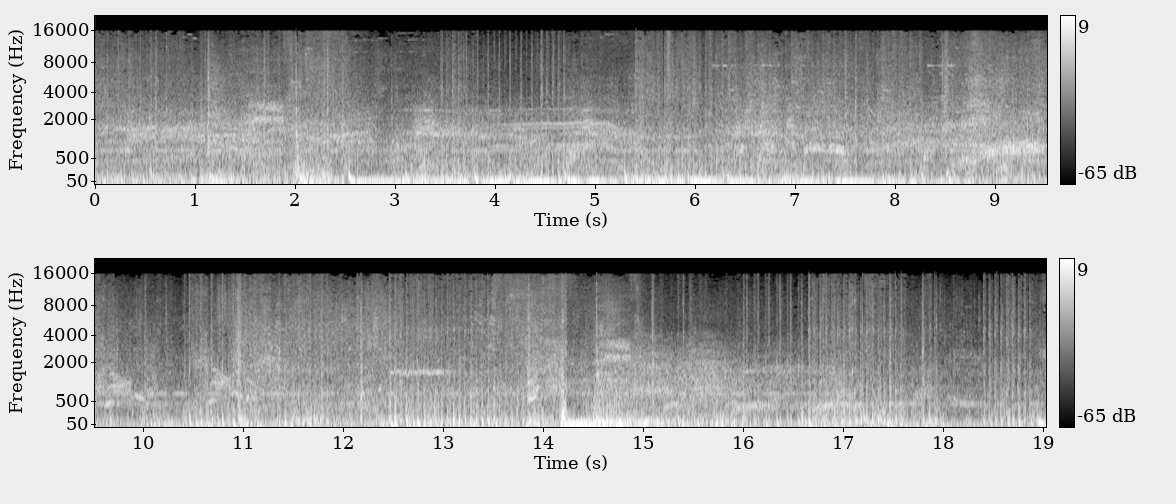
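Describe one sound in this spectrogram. An electric weapon crackles and buzzes in bursts.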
